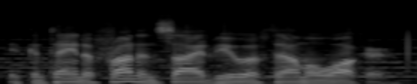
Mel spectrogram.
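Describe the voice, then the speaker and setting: Crisp, bright-voiced radio detective. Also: male voice, lowish voice, normal speed. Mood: matter-of-fact. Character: cool, methodical male insurance investigator on a case. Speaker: lead actor and narrator. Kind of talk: 1950s radio detective drama acting. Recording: dull vintage radio recording, music.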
